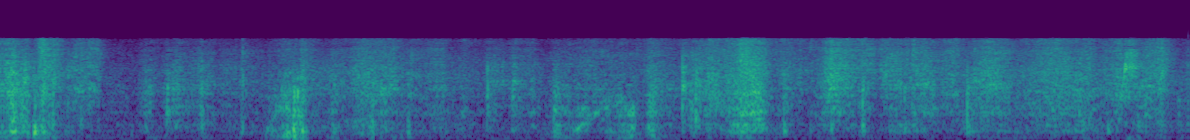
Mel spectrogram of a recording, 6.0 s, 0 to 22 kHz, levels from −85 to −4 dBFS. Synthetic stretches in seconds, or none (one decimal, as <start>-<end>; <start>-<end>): none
